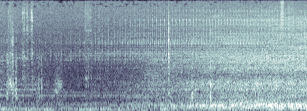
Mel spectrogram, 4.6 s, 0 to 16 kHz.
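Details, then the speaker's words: 2007-era Alpina B7 blower after a new OE blower resistor replaced the burnt original: the fan now blows, but a quiet air rush carries a light chirping squeak three to four times a second from the blower motor, which needs replacing. "yes we have dust in our face which means the fans are working but it's making a very annoying sound so i think we're gonna have to replace that thing after all"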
